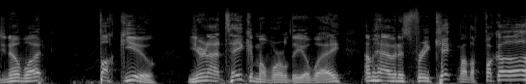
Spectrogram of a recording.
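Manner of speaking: mock cocky, defiant, swearing voice. Imagining a footballer's defiant words after his goal was taken away: imitating McAllister, defiant. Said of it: "imagine he said it just like that".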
